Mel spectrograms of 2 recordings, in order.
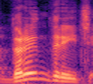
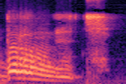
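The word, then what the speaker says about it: Drndić: ¿Dije bien el apellido Drendrich o corríjame, por favor? Sí, es un apellido eslavo y el idioma eslavo sí. No tiene vocales, entonces es más difícil la pronunciación. Claro. Drndich.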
